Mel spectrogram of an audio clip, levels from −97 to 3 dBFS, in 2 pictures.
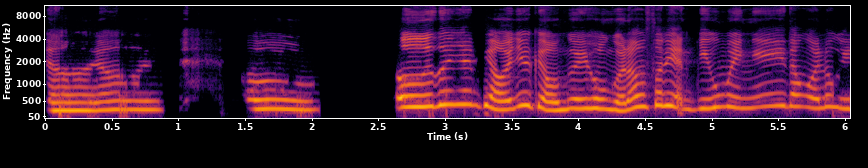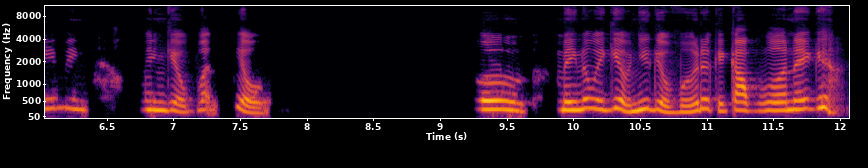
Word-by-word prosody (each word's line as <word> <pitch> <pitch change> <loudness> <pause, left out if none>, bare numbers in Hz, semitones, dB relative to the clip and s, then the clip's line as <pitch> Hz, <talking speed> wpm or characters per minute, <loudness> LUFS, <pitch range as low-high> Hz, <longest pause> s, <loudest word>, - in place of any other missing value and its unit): Trời 230 0 +2
ơi! 255 +1 -3 0.6
Ừ. 275 0 -5 1.0
Ừ, 335 +3 +5
tự 395 - +5
nhiên 410 -1 0
kiểu 260 -8 +2
như, 385 +1 +3
kiểu, 250 -7 +2
người 285 +3 +1
hùng 290 -2 +2
ở 230 - +2
đâu 320 +8 +1
xuất 390 - +2
hiện 320 -9 0
cứu 295 +3 -1
mình 310 -3 -5
ấy, 360 +3 -5
xong 345 -1 -4
rồi 300 -2 -2
lúc 335 +2 -5
ấy 285 0 -5
mình 285 -4 -7 0.4
mình, 245 -2 +1
kiểu, 210 -6 -4
vẫn, 250 +1 -9
kiểu 155 -1 -3 1.5
Ừ, 260 -3 +5 0.3
mình 245 0 +5
lúc 285 +1 0
ấy 265 - 0
kiểu 265 -6 +2
như, 245 +6 +3
kiểu, 225 -6 0
vớ 185 +5 -2
được 280 - 0
cái 215 - -5
cọc 230 -2 +1
luôn 235 +2 +1
ấy. 270 +1 +1
Kiểu 315 0 +4
260 Hz, 205 wpm, -21 LUFS, 235-305 Hz, 1.5 s, Ừ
